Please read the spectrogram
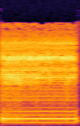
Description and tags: Wrong Answer Buzzer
